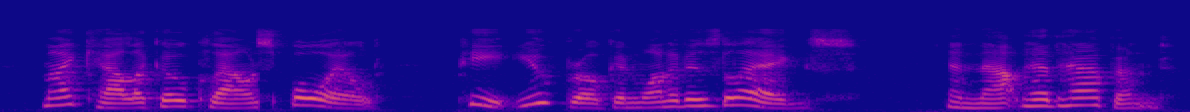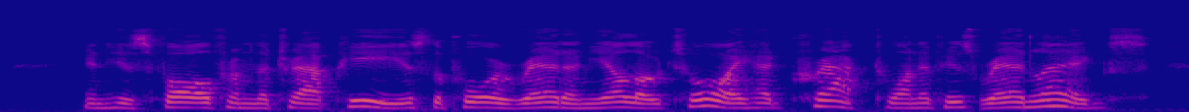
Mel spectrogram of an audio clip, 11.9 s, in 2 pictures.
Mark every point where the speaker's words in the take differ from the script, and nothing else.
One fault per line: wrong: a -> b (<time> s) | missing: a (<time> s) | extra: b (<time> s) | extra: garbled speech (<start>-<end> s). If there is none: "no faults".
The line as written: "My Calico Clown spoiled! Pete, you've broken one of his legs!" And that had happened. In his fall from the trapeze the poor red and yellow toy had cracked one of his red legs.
no faults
